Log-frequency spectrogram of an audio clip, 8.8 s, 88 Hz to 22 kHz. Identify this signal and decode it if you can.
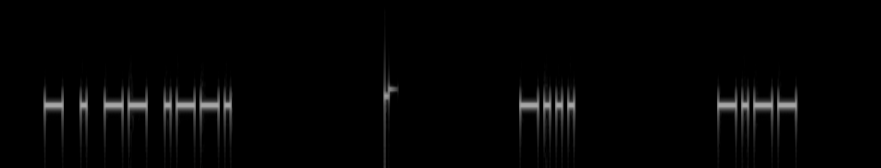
Morse code, heard as a keyed tone, about 20 wpm, spaced as for 12 wpm, 700 Hz. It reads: TEMP BY
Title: Top 90 QSO Elements - 8x Character Spacing - 20wpm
